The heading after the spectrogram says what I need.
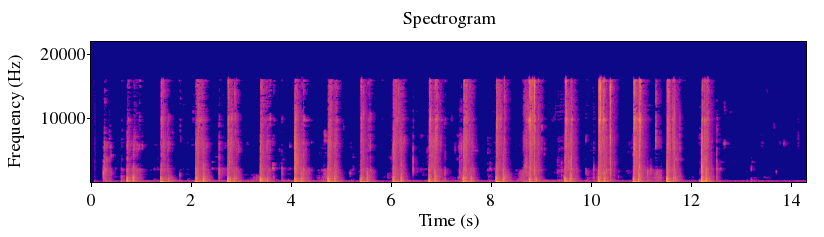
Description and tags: Kitchen floor - heavy footsteps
